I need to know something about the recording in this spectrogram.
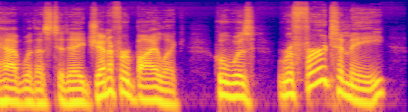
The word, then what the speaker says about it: Bilek: is an interesting person am I pronouncing your name right no it's actually bck but nobody pron right everybody does everybody get that wrong yes everybody I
